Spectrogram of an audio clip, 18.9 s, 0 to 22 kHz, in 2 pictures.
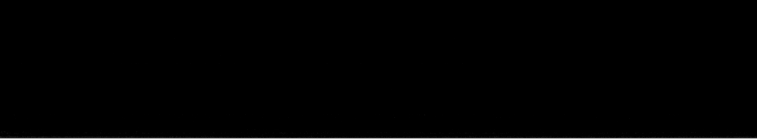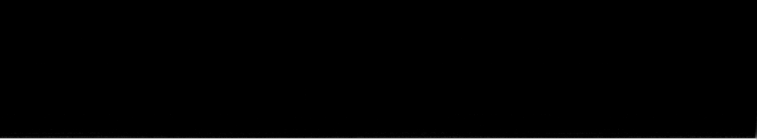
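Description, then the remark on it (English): A steady, low-pitched pure tone hums continuously without any change, a smooth unwavering drone with no other sounds or voices present. “In your right ear, I am going to play a frequency of 150 Hz.”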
